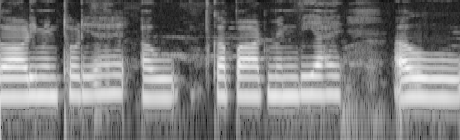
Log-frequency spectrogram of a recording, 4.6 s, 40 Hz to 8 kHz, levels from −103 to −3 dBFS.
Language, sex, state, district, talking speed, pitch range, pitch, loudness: Chhattisgarhi, female, Chhattisgarh, Raigarh, 130 wpm, 205-220 Hz, 215 Hz, -17 LUFS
